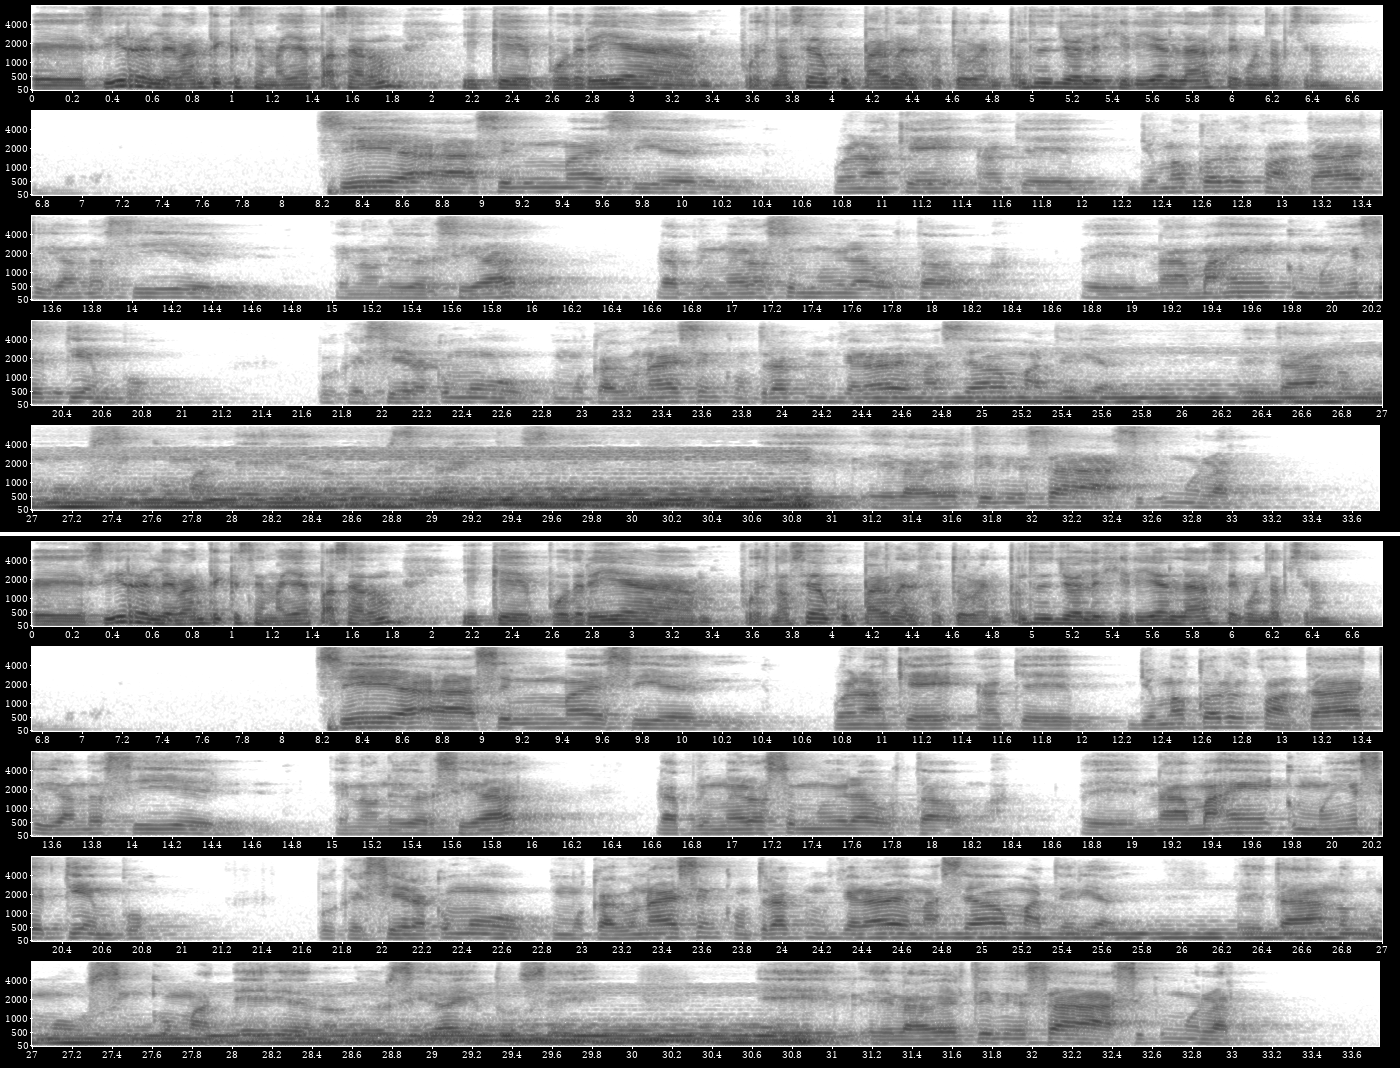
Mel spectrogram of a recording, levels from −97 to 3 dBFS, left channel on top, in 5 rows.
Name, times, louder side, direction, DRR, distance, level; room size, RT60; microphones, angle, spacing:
voice 1, 0.0-6.5, right 1 dB, 10° right, 0.4 m, -27 dB
voice 2, 8.2-10.3 10.8-14.5 15.0-16.0 16.6-18.4 18.7-20.8 21.7-25.7 26.3-30.3 30.6-33.0, right 4 dB, 90° right, 1.1 m, -35 dB
sound 1, 24.2-30.9, left 3 dB, 50° left, 0.5 m, -27 dB
12.0 x 8.2 x 9.1 m
head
